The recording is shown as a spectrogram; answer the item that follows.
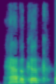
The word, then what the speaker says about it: Habakkuk: In one of my favorite books, Habakkuk or Habakkuk, either one is acceptable pronunciation.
